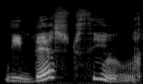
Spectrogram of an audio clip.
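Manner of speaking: very slow, sage owl voice; drawn-out pompous sage, trailing into a soft chuckle; wise. Acted. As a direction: pronounce it as great wisdom. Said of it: "said Owl wisely".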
